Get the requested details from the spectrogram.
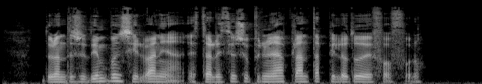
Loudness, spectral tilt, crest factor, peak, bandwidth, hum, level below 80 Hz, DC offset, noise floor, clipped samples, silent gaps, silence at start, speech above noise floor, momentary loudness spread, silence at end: -21 LUFS; -2 dB/octave; 22 dB; -2 dBFS; 16 kHz; none; -54 dBFS; under 0.1%; -58 dBFS; under 0.1%; none; 0.2 s; 35 dB; 12 LU; 0.6 s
